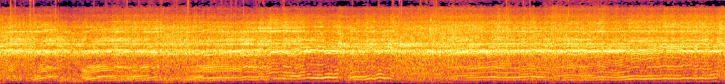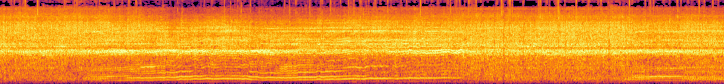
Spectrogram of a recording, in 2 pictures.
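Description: Off-road motorcycle engine running hard, its pitch rising and falling again and again as the throttle opens and closes.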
